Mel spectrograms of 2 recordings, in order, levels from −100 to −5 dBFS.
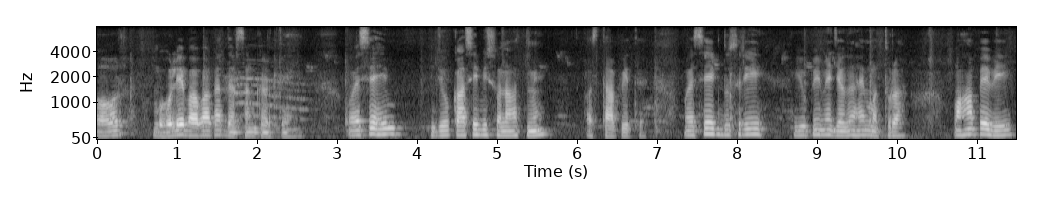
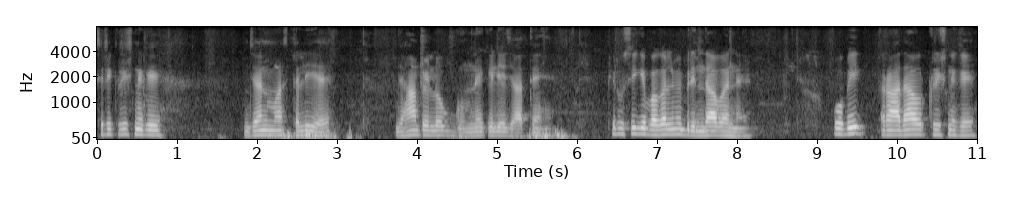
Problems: none marked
